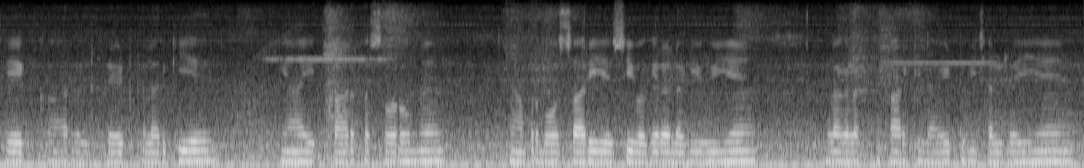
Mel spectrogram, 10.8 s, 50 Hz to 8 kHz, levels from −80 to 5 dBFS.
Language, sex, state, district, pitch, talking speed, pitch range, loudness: Hindi, male, Maharashtra, Dhule, 130 Hz, 175 wpm, 110-135 Hz, -17 LUFS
